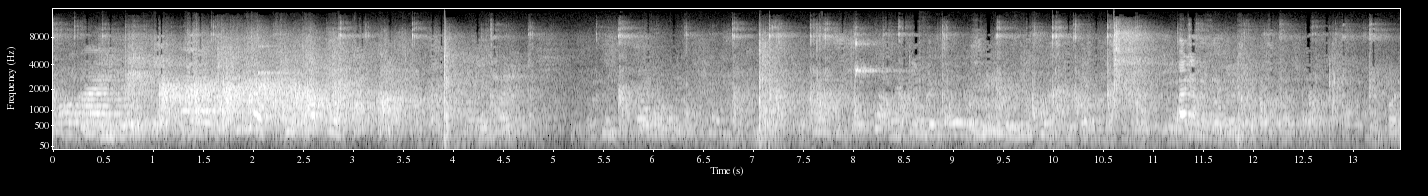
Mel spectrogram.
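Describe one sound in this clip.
Table tennis balls click sharply off paddles and tables in a large echoing hall.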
